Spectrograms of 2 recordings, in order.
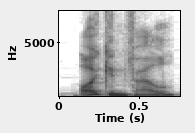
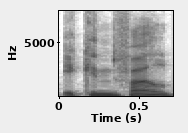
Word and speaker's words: Ikenfell: comments are feeling very V indicated right now I canfell I know it's pronounced ikenfell but I also don't care was actually recommended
